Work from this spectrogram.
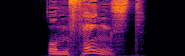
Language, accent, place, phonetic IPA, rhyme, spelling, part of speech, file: German, Germany, Berlin, [ʊmˈfɛŋst], -ɛŋst, umfängst, verb, De-umfängst.ogg
- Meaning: second-person singular present of umfangen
